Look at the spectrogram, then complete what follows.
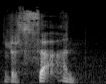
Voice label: "rsan", San Lucas Quiaviní; leaves (something) behind

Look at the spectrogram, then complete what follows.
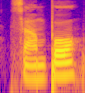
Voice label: "sampo", Apatani

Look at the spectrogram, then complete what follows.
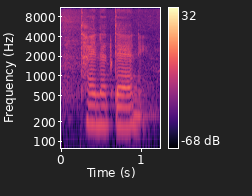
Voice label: Nukuoro; brother

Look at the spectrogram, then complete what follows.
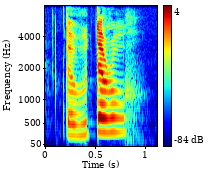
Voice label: "tabu taru", Apatani

